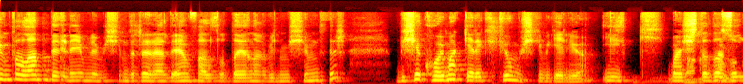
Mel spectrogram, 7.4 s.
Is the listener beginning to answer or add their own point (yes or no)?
no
